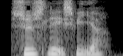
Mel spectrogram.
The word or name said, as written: sydslesviger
